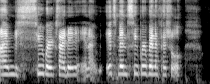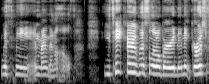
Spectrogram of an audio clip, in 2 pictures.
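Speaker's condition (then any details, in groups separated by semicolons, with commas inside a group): Cerebral palsy, spastic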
